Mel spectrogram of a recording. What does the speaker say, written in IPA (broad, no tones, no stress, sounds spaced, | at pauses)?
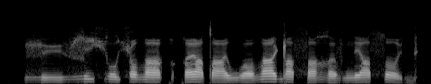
ɮ yː v ɮ i ç oː ç o ðˤ ɪː q ə q ɪː tˤ eː w o ðˤ iː ɖ i sˤ ɪ ʁ ə v n eː sˤ y ɡ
